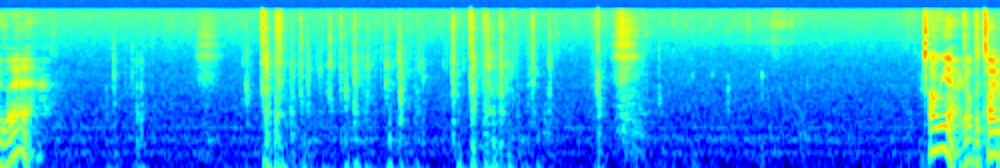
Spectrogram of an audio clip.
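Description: Computer keys click as a man types.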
